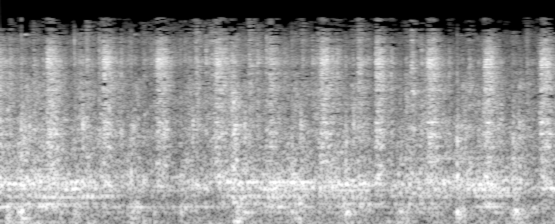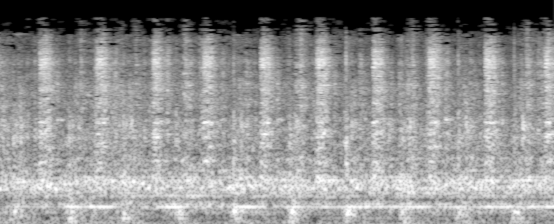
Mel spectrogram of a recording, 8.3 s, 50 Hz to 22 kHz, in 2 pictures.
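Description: Running footfalls pounding on a treadmill belt, about three strides a second, over the steady hum of the treadmill. The runner is at a set speed of 6.5 on an incline of 5.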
